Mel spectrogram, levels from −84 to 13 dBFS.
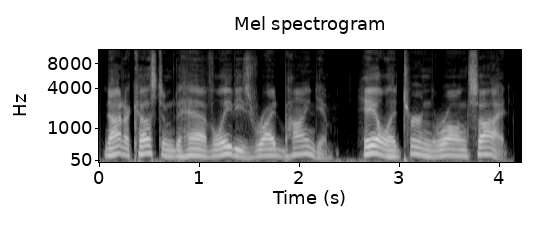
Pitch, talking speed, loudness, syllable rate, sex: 145 Hz, 200 wpm, -15 LUFS, 5.2 syllables/s, male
